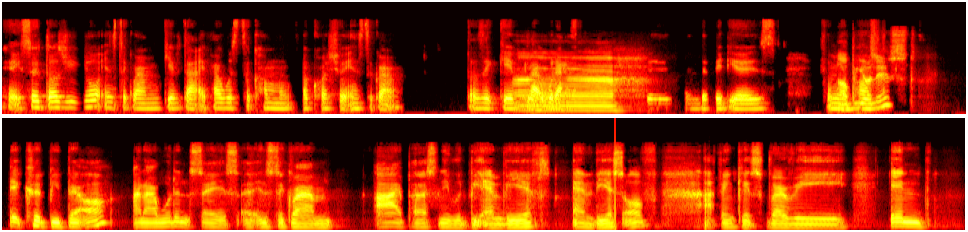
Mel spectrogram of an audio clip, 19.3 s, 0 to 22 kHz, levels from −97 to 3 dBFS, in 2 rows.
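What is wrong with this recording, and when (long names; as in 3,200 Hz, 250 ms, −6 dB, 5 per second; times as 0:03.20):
0:15.77: click −3 dBFS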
